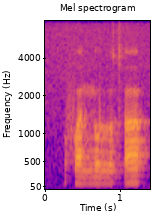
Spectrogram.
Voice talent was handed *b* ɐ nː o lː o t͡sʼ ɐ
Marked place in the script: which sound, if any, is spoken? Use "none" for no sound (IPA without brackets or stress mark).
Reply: f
